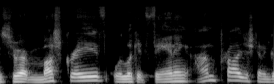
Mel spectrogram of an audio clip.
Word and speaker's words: Fannin: Start Musgrave or look at Fanning. I'm probably just going to go with Harold Fanning. Mhm. Harold Fannin. I don't know why you've tricked Mm. me into saying his name wrong.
